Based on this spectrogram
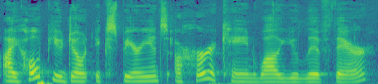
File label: Dictation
